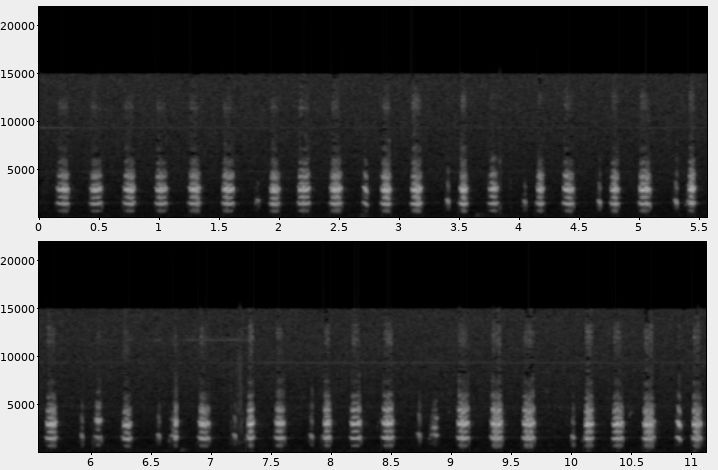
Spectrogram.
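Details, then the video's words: Loud, insistent calling by a female red-legged partridge in La Mancha, Spain: dense runs of short sharp notes, about four per second, over eleven seconds with brief gaps. "Reclamo de perdiz hembra en la mancha"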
